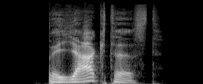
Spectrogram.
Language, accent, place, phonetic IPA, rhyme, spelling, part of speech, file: German, Germany, Berlin, [bəˈjaːktəst], -aːktəst, bejagtest, verb, De-bejagtest.ogg
- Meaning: inflection of bejagen: 1. second-person singular preterite 2. second-person singular subjunctive II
